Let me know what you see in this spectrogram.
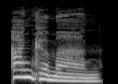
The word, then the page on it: anchorman: British English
